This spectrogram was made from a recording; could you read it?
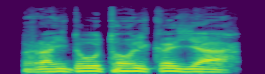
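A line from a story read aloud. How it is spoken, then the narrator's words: Sorcerer's hiss. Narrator (Russian): прошипел чародей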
